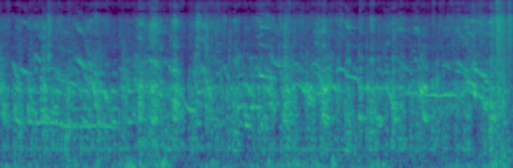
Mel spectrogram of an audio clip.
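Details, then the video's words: A free-range flock of local chickens keeping up a constant mix of short rising and falling peeps and cheeps, many voices layered over a faint background hum. "Enkoko Enganda Local chicken"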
